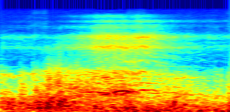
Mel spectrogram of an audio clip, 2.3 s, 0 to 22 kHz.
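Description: Wind buffeting the microphone in a steady rumble, with the faint whine of an Eachine Wizard X220 racing quadcopter's 2300 KV motors and propellers in flight, rising and falling briefly about halfway through.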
